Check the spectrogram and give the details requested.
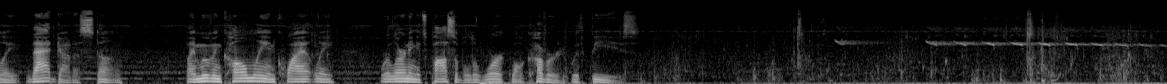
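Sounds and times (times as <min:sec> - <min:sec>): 
speech: 0:00.0 - 0:06.5
paddling rafts and kayaks on river: 0:00.0 - 0:11.6.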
